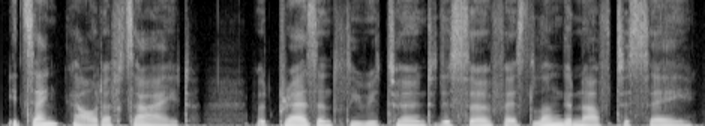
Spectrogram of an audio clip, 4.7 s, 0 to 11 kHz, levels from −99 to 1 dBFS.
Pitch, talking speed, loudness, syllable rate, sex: 170 Hz, 190 wpm, -21 LUFS, 5.2 syllables/s, female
